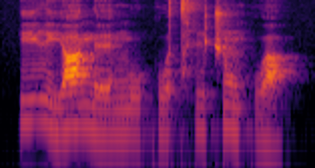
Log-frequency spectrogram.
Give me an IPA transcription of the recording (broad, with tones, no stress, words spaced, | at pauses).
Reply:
ji˦˨ja˦ ŋeː˨ŋuː˨kʷɛ˨ tʰi˦t͡ʃũ˦˨kʷa˨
